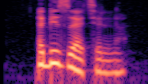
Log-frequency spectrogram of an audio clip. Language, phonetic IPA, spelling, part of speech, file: Russian, [ɐbʲɪˈzatʲɪlʲnə], обязательно, adverb / adjective, Ru-обязательно.ogg
- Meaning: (adverb) necessarily, without fail; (adjective) short neuter singular of обяза́тельный (objazátelʹnyj)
